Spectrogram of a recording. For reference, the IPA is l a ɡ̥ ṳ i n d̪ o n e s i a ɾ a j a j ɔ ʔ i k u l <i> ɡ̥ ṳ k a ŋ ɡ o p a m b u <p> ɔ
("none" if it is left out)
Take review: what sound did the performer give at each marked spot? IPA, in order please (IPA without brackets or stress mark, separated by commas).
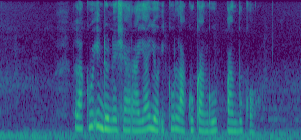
a, k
